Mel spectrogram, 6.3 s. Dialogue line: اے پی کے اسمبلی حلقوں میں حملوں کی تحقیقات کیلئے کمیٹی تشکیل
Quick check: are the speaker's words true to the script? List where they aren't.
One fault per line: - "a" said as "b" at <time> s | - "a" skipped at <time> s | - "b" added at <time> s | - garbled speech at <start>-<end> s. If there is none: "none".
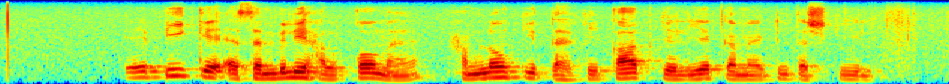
none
